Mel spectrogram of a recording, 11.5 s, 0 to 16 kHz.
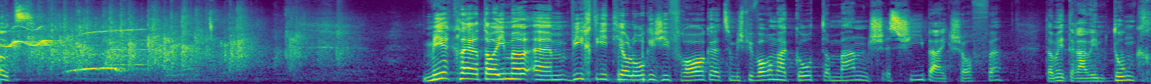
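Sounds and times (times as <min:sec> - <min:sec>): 
speech: 0:00.0 - 0:00.5, 0:04.2 - 0:11.4
faint audience whistles: 0:00.0 - 0:02.4
audience applause: 0:00.0 - 0:03.6.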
